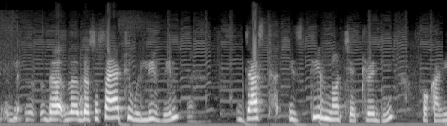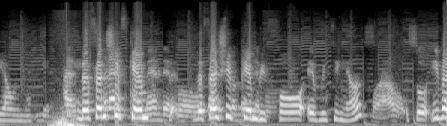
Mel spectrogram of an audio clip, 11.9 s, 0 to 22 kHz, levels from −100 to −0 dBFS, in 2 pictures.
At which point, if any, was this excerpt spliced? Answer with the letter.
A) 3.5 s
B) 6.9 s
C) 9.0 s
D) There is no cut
B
